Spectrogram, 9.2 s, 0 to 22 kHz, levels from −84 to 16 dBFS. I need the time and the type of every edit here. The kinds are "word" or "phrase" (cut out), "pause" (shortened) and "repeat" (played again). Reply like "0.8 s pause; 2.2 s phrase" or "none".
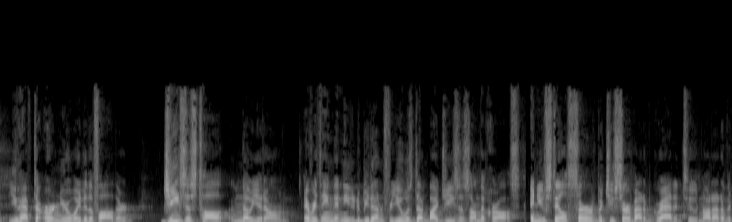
1.8 s pause; 6.6 s pause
